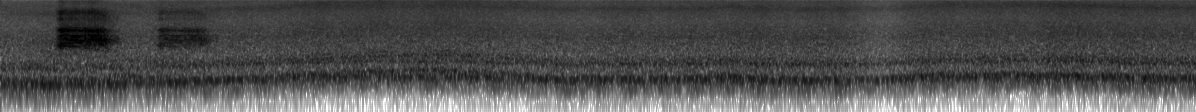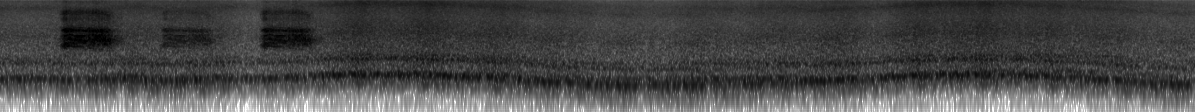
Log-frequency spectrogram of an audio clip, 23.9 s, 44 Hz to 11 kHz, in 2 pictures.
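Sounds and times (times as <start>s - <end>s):
steady low rumble: 0.0s - 23.8s
crow cawing: 0.6s - 2.2s, 12.6s - 15.2s.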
